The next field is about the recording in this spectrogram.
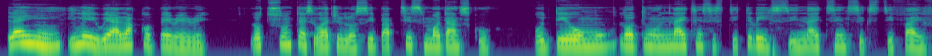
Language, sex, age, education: Yoruba, female, 15-29, tertiary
